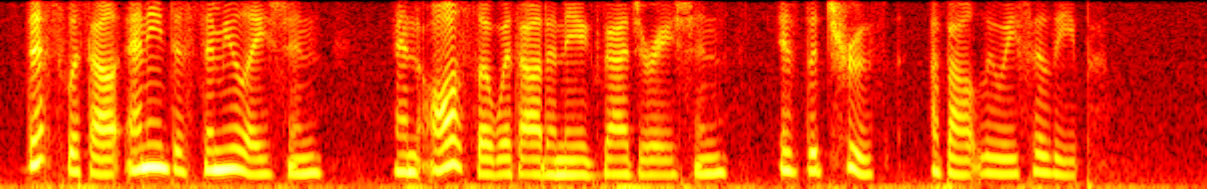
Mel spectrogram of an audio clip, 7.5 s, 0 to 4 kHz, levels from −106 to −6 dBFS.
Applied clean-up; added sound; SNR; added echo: neural mask model Resemble Enhance denoiser.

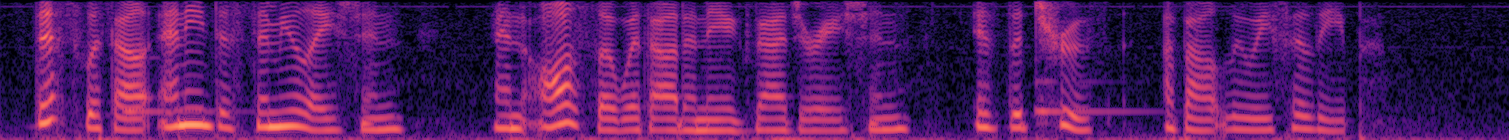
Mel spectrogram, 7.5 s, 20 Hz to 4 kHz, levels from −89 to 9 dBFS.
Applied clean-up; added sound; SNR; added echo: none; Plucked string instrument; 20 dB; none.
